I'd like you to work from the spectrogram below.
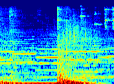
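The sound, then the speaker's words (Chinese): A sustained musical drone, then a deep, heavy booming thud, the footstep of a giant approaching inside a huge castle, rumbles in about halfway through and slowly fades, with no talking. “突然，巨大的脚步声传了过来”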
